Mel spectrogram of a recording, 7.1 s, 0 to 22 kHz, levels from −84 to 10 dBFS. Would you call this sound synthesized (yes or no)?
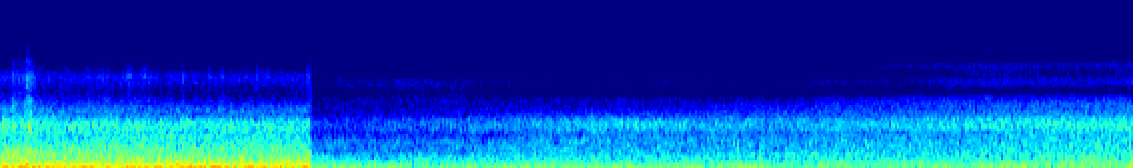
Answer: no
